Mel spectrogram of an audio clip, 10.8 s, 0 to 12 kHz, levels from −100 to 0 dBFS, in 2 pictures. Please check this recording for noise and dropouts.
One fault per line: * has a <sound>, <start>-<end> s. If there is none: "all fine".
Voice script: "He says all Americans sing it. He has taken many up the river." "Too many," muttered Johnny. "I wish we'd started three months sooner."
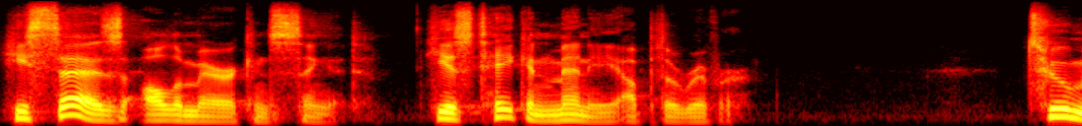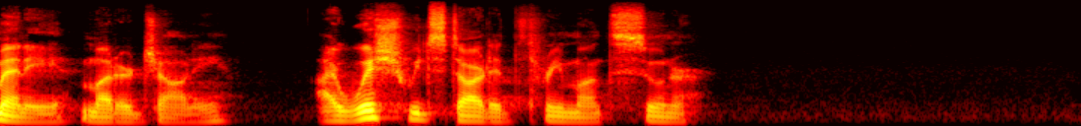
all fine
